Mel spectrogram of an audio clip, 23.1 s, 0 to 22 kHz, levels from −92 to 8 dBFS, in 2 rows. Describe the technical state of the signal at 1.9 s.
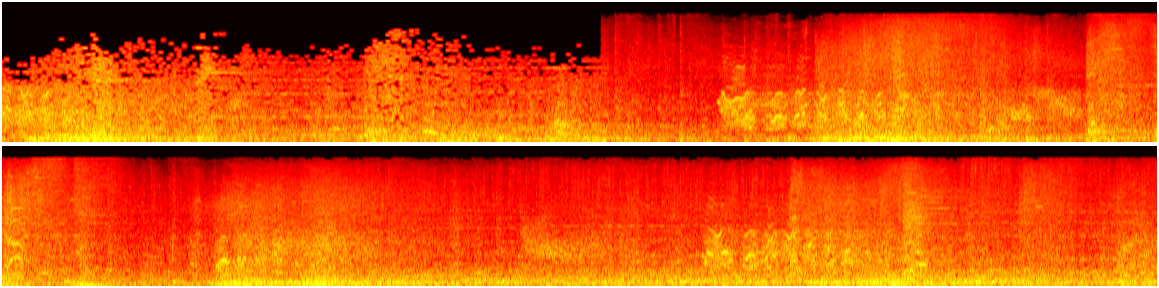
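At 1.9 s the sound is dull and smeared, with nothing above about 9.5 kHz and strong codec artefacts. This is an adaptive stream starting at a low bitrate: from 0.0 to 6.0 s the player runs a heavily compressed version, which points to MP3 near 16 kbit/s, before switching without a gap to a much cleaner one, around 128 kbit/s.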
